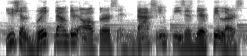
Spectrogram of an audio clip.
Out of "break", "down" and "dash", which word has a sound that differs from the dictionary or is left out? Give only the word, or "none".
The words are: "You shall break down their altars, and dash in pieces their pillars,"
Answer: none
